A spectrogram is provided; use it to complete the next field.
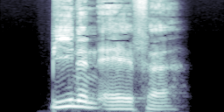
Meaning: bee hummingbird
- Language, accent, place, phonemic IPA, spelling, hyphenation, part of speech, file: German, Germany, Berlin, /ˈbiːnənˌʔɛlfə/, Bienenelfe, Bie‧nen‧el‧fe, noun, De-Bienenelfe.ogg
